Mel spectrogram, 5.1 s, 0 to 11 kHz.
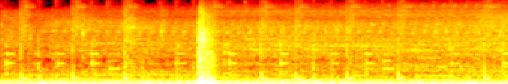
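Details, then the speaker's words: Toyota Paseo after fixing water in cylinder #1 and refitting the spark plugs and wires: an even, steady, smooth low hum with no misfire or stumble, running cleanly on all cylinders. It drives normally. "well the windshield super dirty but I be running just fine it pulls like it always used to which is a very fast but I mean it hold and you know it's running fine"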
